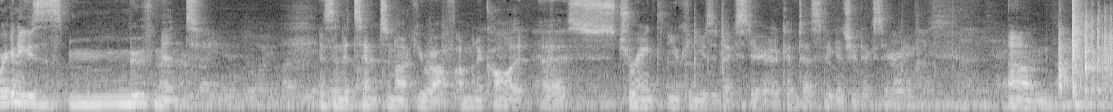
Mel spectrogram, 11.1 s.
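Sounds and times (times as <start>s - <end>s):
speech: 0.0s - 11.1s
die clattering and bouncing on a hard surface: 10.6s - 11.1s.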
